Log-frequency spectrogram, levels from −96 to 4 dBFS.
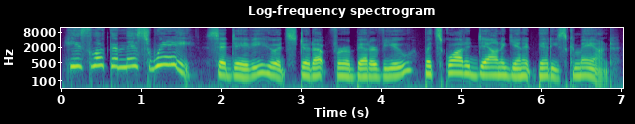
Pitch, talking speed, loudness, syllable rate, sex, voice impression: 210 Hz, 180 wpm, -17 LUFS, 4.5 syllables/s, female, feminine, slightly gender-neutral, very adult-like, slightly old, thin, tensed, slightly powerful, bright, hard, very clear, very fluent, raspy, cool, very intellectual, slightly refreshing, very sincere, very calm, mature, friendly, very reassuring, very unique, slightly elegant, very wild, sweet, kind, modest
